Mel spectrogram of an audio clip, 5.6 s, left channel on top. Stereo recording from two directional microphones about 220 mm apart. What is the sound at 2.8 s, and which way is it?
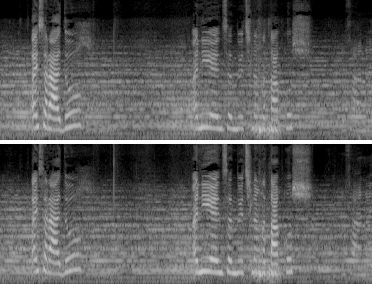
Speech, 15° right (ahead or behind).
